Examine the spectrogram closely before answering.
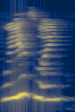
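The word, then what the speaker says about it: Weezly: e z l y it sounds like Weasley but it sure isn't spelled the same it's funny though couldn't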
